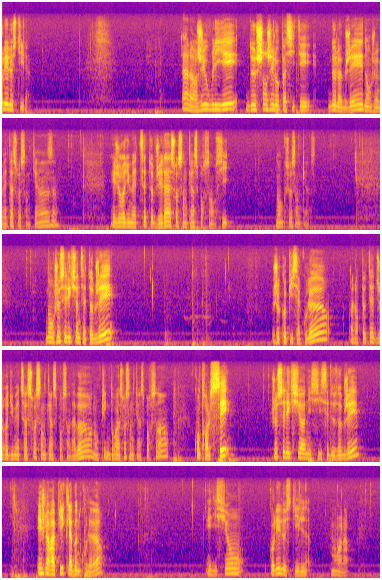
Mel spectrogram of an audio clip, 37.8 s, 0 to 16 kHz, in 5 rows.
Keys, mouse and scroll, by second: 0.5 click, 3.2 KP_Subtract, 4.1 click, 7.9 right click, 9.0 click, 9.6 click, 10.1-11.2 drag, 11.5 ctrl+z, 12.7 right click, 13.5 click, 14.3 click, 15.7 click, 16.1-17.3 drag, 17.3 ctrl+z, 19.1 KP_Subtract, 19.3 KP_Add, 24.0 click, 25.2 click, 27.2 ctrl+c, 28.1 click, 29.2 shift+click, 29.6-30.8 shift+drag, 30.7 ctrl+z, 31.8 KP_Subtract, 32.1 KP_Add, 34.5 click, 36.3 click, 37.7 click.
